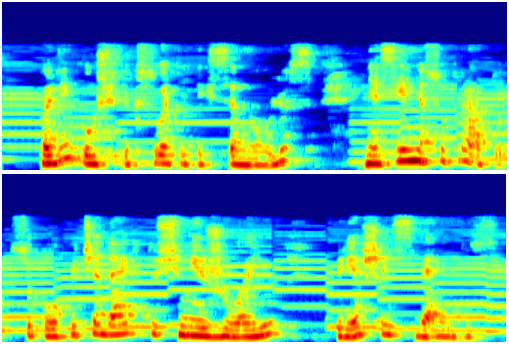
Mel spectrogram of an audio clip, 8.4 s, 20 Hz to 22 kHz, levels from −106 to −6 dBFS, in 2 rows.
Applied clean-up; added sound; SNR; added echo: classical method WPE with log-MMSE.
